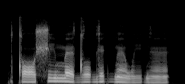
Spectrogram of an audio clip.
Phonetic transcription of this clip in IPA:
t ɔ˧ ʃ i˦ m ɛ˦˨ d o˧ ɡ e˦ ɡ͡b ɛ̃˦˨ w i˧ ɡ ɛ̃˧

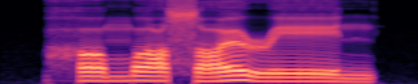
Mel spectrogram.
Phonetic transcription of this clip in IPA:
h ɔ m ɔ sˤ œ ɹ e n

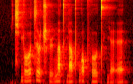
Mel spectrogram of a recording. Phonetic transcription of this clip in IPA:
t͡ɕʰ j o˧˥ ʊ̯ t͡s ɹ̩˥˩ ʈ͡ʂʰ ɻ̩˨˩ n̪ ä˥ t̪ʰ j ä˧˥ pʰ w ɔ˥ pʰ o˧˥ ʊ̯ t̪ʰ j ɛ̰˨˩˦

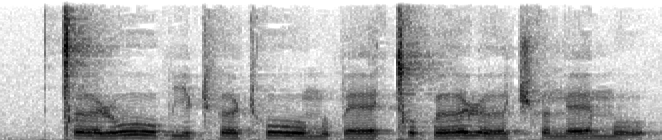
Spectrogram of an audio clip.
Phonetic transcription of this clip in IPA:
ǀ əː ɭ oː p iː ʈʰ əː ʈʰ oː m ʊ p ɛː ǀ o k͡p əː ɭ əː t͡ʃʰ ə ŋ ɛː m o

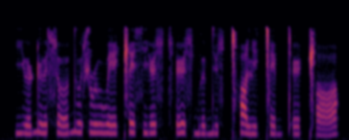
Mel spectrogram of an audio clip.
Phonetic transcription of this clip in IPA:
j ɯ˨˩˦ ɖ ɯ˨˩˦ s o˨˩˦ d̪ u˧ s ɭ u˧ w e˧ ǁ e˥˧ s j ø˧˥˧ s t͡sʼ ø˧˥˧ s b ɯ˧ d̪ y˧ s ǀʰ ɑ˥˧ lʲ e˧ ǀ e˧ b tʼ ø˧ ǁ ɑ˨˩˦

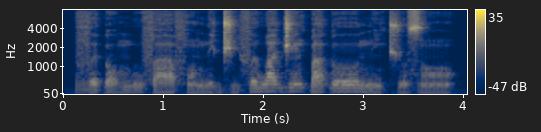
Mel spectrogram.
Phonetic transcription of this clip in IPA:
v ə˨ ɗ ɔ˨ m u˨˦ f aː˨ f ɔ̃˨ n e˨ d͡ʒ i˨ f ə˦ w a˦ d͡ʒ ɛ̃˦ k͡p a˧ ɗ oː˦ n ĩ˨ t͡ʃ o˨ z ɔ̃˧

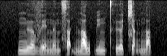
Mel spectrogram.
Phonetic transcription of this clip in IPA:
ŋ ɨ˧ ə̯ v e˨˩ n ə˧˩ n s a̰˧˨ j n a˧ w ɓ i˧ ŋ t̪ʰ ɨ˨˦ ə̯ t͡ɕ a̰˧˨ ŋ n a˨˩ t̚

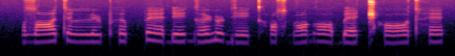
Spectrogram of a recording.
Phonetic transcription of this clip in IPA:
zˤ əː t ə lː e ɭ pʰ ə pː ɛː ɗ e ɡ əː ɳ ə˞ ɡ eː kʰ ɔ sˤ ɡ ɔ ɡ ɔː ɓ ɛ ǁʰ ɔː tʰ ɛ

